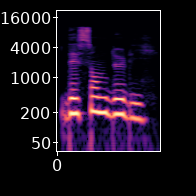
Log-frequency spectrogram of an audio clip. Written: descente de lit

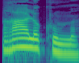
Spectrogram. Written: rahat-lokoum

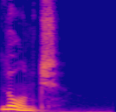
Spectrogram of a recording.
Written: launch

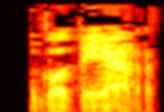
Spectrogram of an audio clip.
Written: gotear

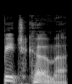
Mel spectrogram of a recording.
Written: beachcomber

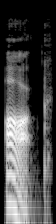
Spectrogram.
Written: arc

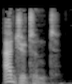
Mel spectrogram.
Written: adjutant

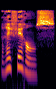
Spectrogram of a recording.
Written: référence

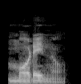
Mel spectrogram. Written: moreno

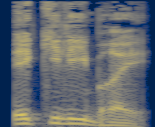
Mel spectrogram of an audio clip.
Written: équilibrer

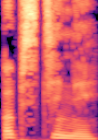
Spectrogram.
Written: obstiner

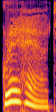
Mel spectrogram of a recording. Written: grey-haired

